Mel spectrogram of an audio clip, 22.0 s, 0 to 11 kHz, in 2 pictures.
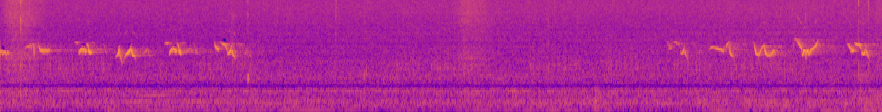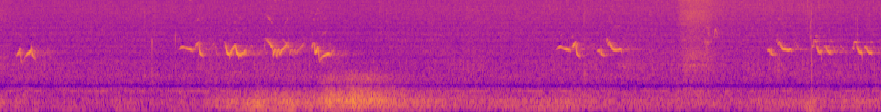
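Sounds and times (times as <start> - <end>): songbird chirping: 0.0 - 15.7, 17.9 - 22.0
low thunder rumbling: 12.0 - 22.0.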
